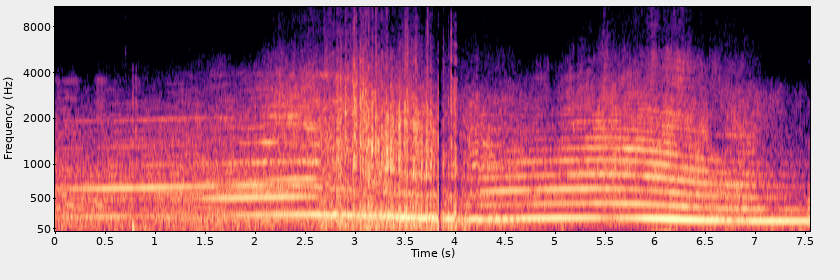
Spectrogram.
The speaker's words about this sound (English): Two Peugeot, a rebellion Toyota, and the first of the LMP2 cars. Because another LMP2 car. Number 15. The second of the two rebellions. And the number 8 Peugeot.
